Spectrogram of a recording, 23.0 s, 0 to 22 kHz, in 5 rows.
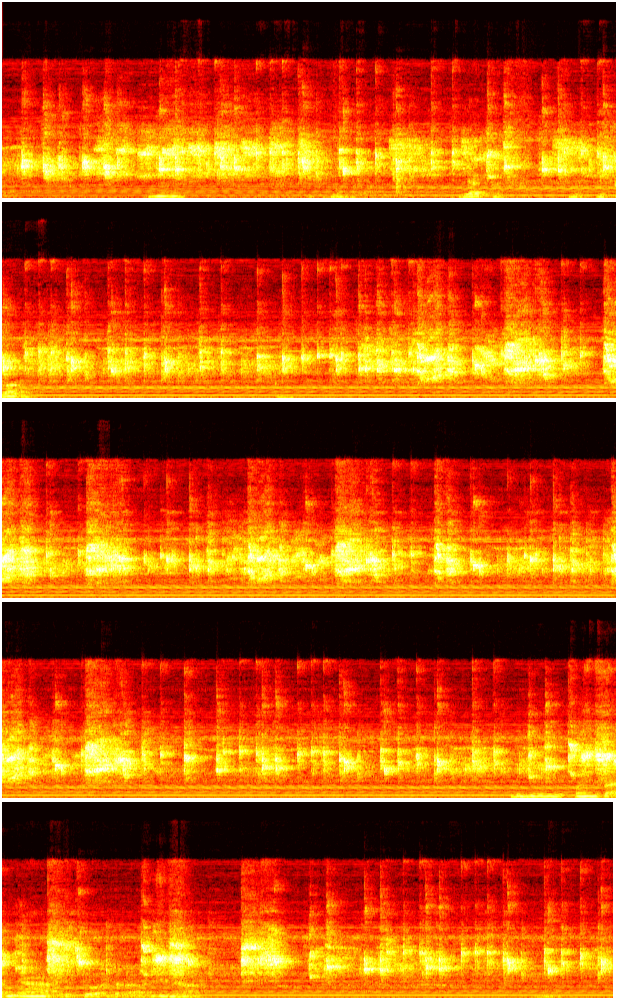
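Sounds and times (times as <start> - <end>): steady low hum: 0.0 - 23.0
swiftlets chirping: 0.0 - 23.0.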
